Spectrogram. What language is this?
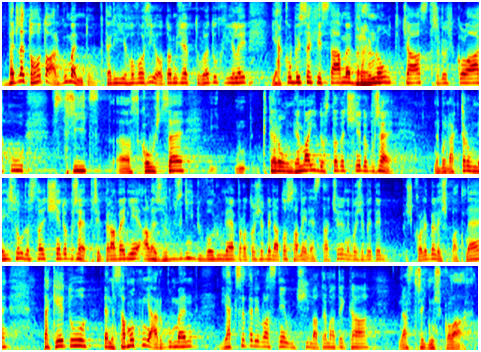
Czech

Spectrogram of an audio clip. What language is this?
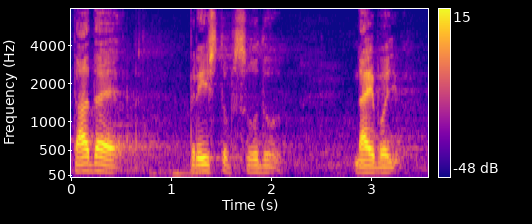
Serbian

